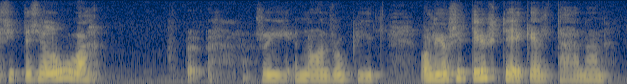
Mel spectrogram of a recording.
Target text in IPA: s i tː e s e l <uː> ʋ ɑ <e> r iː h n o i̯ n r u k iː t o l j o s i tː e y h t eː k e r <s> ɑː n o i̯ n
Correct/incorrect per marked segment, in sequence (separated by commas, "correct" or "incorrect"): correct, incorrect, incorrect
